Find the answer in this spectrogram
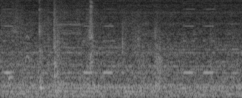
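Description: An electronic device beeping a short double beep about once a second, steady and even, with a few faint clicks of handling in between.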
